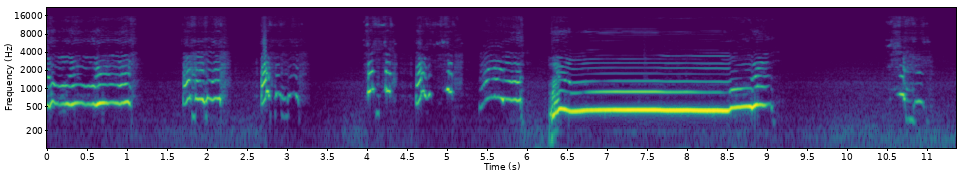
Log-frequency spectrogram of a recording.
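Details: Left alone in a car while its owner visits the bank, the Siberian Husky puppy Bandit whines in short broken bursts, then holds one long steady howl for about three seconds before trailing off into quiet.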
